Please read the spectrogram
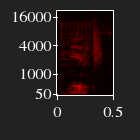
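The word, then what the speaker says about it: Kyiv: I've learned how to say the name correct because we all said Kiev, but it's Kiev.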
